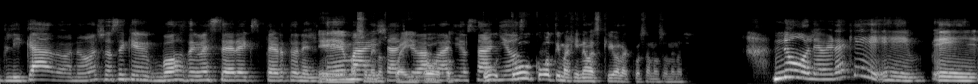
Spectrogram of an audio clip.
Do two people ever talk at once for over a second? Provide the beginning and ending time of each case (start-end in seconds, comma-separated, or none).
3.2-5.3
